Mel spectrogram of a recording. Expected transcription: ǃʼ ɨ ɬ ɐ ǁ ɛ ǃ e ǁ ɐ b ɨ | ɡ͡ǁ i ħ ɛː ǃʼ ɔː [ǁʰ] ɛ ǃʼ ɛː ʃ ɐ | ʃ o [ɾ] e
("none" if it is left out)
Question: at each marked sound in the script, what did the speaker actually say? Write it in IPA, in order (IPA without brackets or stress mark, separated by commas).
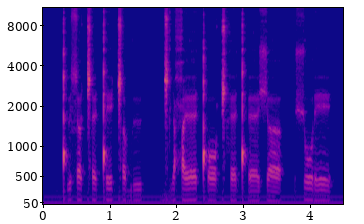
ǁʰ, ɾ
